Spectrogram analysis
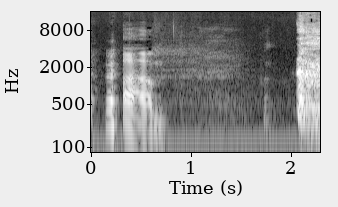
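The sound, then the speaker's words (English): A small human cough: a quick burst, then a short voiced rasp, a stretch of quiet, and another loud, harsh, noisy burst at the end. “excuse me. I'm going to cut that little cough out.”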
